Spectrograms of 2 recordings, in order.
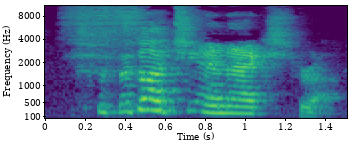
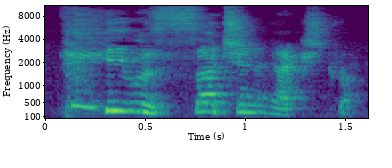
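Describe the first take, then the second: First: "Such an extra" said slowly with weight on each word; slow emphatic repeat. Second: Said in the usual way. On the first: Real, not acted. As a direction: lean into "Such an extra" to savour the mockery.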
